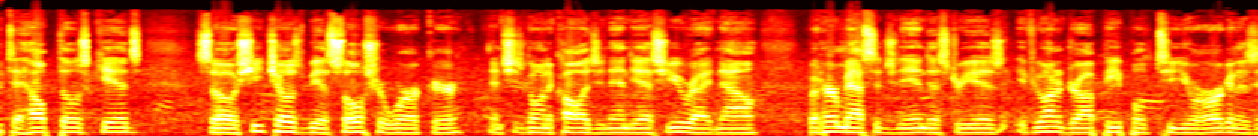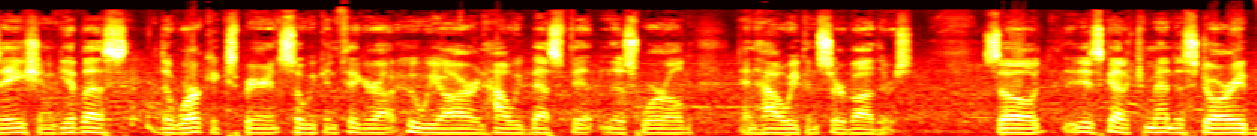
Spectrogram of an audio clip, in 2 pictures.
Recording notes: at the Williston Basin Petroleum Conference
